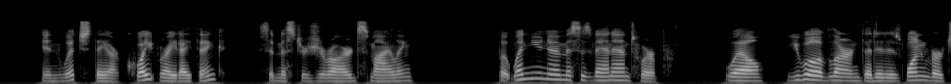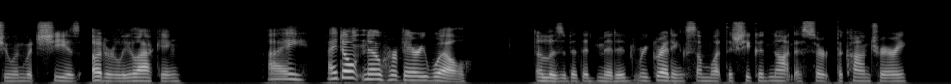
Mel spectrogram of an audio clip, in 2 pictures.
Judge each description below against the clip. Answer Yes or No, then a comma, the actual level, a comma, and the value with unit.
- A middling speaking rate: Yes, average, 170 wpm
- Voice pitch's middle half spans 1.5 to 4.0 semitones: Yes, average, 3.6 semitones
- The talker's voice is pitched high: No, medium, 165 Hz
